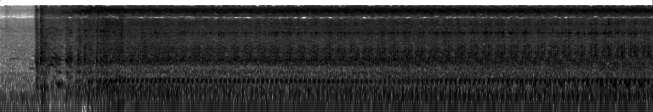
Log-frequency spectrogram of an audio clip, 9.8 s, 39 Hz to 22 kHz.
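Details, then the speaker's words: Freightliner Cascadia DD15 diesel running with loud rhythmic chuffing and heavy puffing from the block; excessive crankcase blow-by from a compression leak through a broken, cracked cylinder liner. "today i'm going to show you what causes that problem a excessive blow by coming from the crankcase area"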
